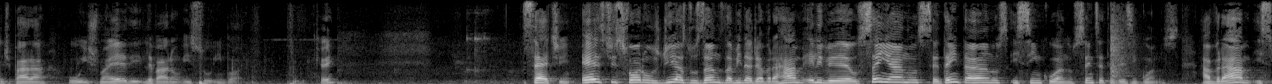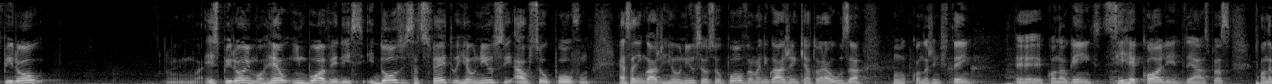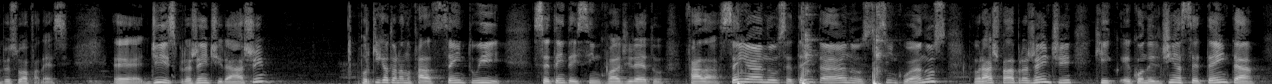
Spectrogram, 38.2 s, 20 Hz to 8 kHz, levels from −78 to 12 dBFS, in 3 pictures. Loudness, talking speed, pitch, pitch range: -21 LUFS, 170 wpm, 170 Hz, 145-200 Hz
